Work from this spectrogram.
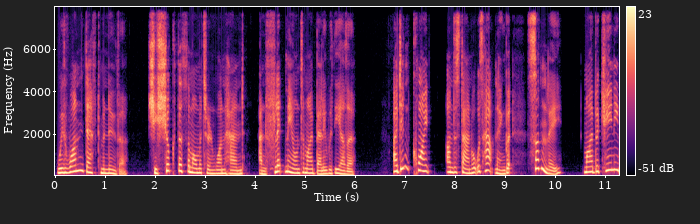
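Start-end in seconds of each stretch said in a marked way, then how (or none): none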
